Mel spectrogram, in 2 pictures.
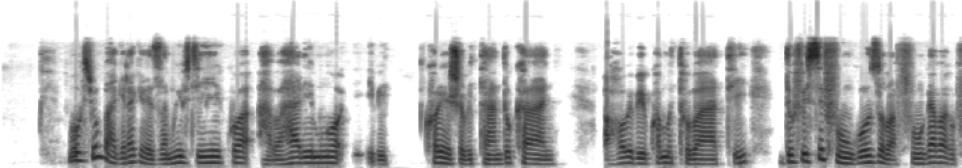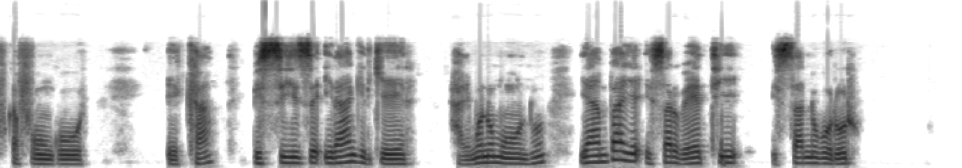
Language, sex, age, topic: Rundi, female, 25-35, education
